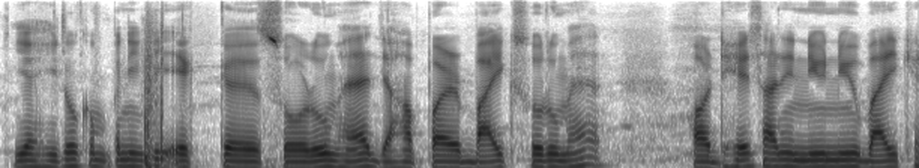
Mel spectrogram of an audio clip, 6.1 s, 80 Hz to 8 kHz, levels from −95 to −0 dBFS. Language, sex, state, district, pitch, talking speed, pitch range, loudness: Hindi, male, Bihar, Araria, 110 Hz, 185 wpm, 100-115 Hz, -17 LUFS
